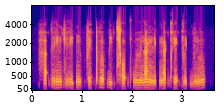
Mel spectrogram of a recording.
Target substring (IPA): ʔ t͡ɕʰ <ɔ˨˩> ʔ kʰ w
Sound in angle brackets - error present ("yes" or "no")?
no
